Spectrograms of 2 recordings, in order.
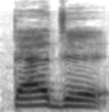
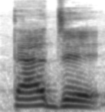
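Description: Both takes have the same delivery.

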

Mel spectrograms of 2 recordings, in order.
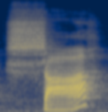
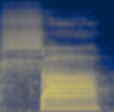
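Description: First: It is said with the second tone. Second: It is said with the first tone.

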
